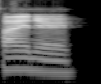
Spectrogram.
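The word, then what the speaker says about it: Haener: Yeah, I think it's Heiner. It's spelled Hae, but yeah, I think on the broadcast last week they were calling him Heiner.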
